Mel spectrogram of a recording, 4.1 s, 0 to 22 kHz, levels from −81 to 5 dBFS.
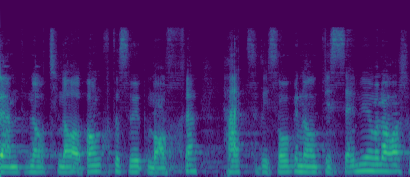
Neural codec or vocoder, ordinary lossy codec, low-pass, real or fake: codec, 24 kHz, 0.9 kbps, WavTokenizer, medium music audio release; none; none; fake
